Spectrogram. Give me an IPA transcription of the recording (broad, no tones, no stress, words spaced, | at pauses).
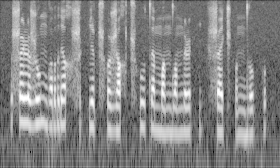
ʂə ɭəʐu ŋɡɔriχ ʂəkiʈ͡ʂʰʊ ʐɪχʈ͡ʂʰutɛ mʌndɔnʌɭə kikʂɛt͡ʃʼʊ ndʊk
